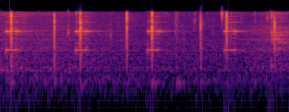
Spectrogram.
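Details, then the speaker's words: Hospira Alaris infusion pump in maintenance mode during a keypad test: short high beeps mixed with button clicks, several in under three seconds, as each button is pressed and checked. "From here this it looks like the screens blank, but all you need to do is start hitting these buttons. It's just checking functionality of each button."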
